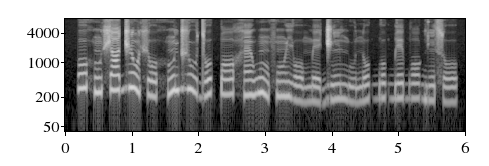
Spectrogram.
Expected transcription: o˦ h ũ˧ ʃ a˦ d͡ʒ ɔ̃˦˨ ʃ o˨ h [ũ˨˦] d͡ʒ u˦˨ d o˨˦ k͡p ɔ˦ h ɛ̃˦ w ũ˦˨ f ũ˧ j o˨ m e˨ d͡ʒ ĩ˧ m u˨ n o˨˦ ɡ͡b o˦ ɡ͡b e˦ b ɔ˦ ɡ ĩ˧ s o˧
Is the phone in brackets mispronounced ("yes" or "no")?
no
